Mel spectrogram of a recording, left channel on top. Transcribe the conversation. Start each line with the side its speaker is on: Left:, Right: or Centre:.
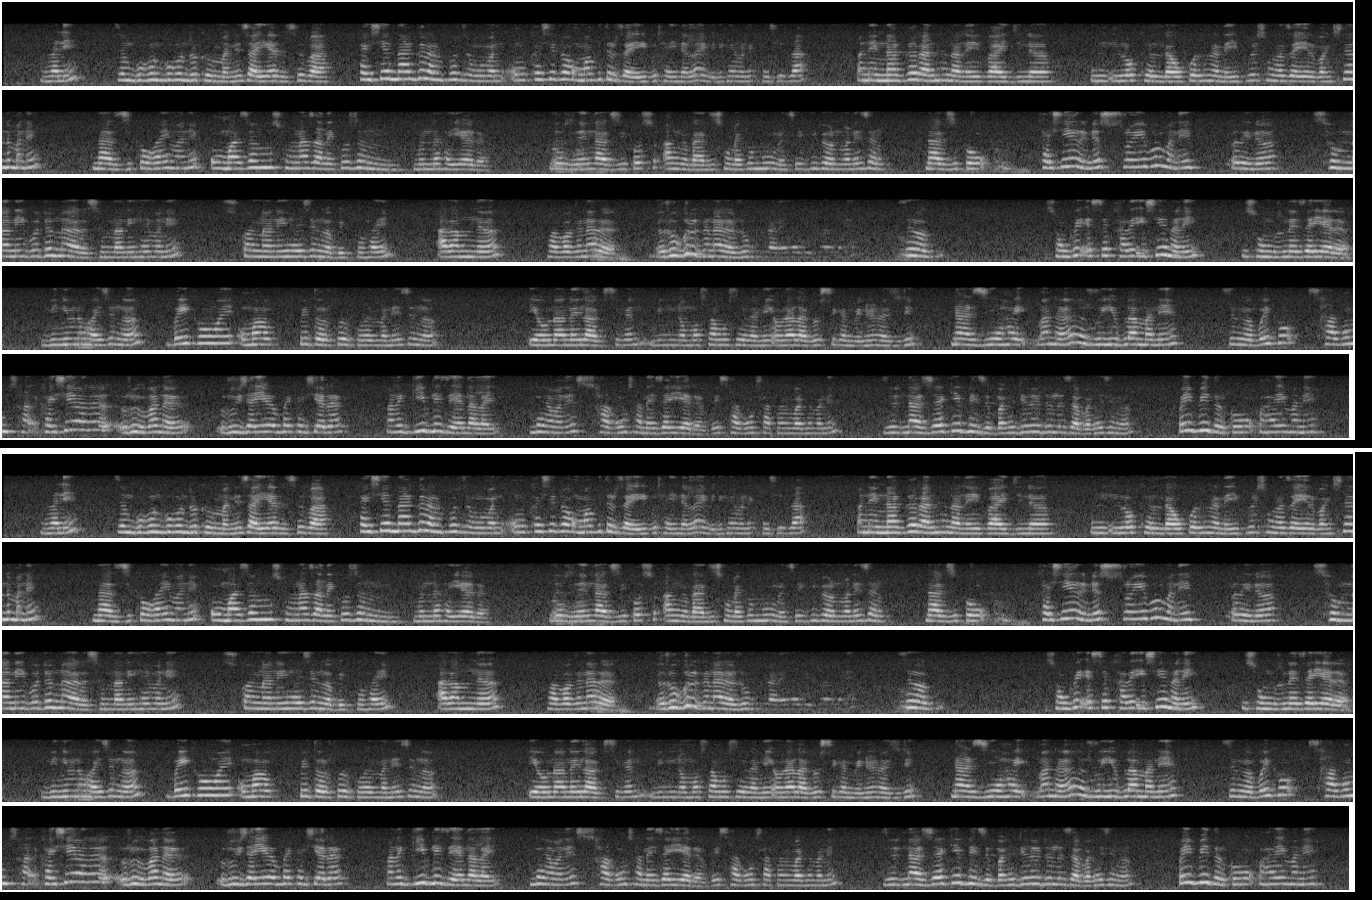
Right: माने जों गुबुन गुबुन रोखोमै माने जायो आरो सोरबा खायसेया ना गोरानफोरजोंबो माने अ खायसेफ्रा अमा बेदर जायैबो थायो नालाय बेनिखायनो माने खायसेफ्रा माने ना गोरान होनानै बा इदिनो लकेल दाउफोर होनानै बेफोरबादि संना जायो आरो बांसिनानो माने नारजिखौहाय माने अमाजों संना जानायखौ जों मोननो हायो आरो
Left: औ
Right: ओरैजाय
Left: औ औ
Right: नारजिखौ आं नारजि संनायखौ बुंनोसै गिबियावनो माने जों नारजिखौ
Left: औ
Right: खाय से ओरैनो सुस्र'योबो माने ओरैनो सोमनानैबो दोनो आरो सोमनानैहाय माने सुखांनानैहाय जोङो बेखौहाय आरामनो माबागोन
Left: औ
Right: आरो रुग्रोगोन आरो रुग्रोनानैहाय बेखौहाय माने
Left: औ
Right: जोङो संख्रि एसे खारै एसे होननानै संग्रोनाय जायो आरो बिनि
Left: औ
Right: उनावहाय जोङो बैखौहाय अमा बेदरफोरखौहाय माने जोङो एवनानै लाखिगोन बिनि उनाव मस्ला मस्लि होना नै एवना लाग्रोसिगोन बेनि उनाव जुदि नारजियाहाय मा होनो रुयोब्ला माने जोङो बैखौ सागं ओ खायसे आरो रु मा होनो रुइजायो ओमफ्राय खायसे आरो माने गेब्लेेजाया नालाय बिनि थाखाय माने सागं सानाय जायो आरो बै सागं साखांबाथाय माने जो नार्जिया गेब्लेेजोबबाथाय दोलो दोलो जाबाथाय जोङो बै बेदरखौहाय माने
